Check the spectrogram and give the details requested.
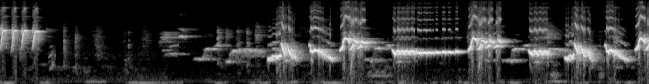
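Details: Fighter-style gacor song of a white-rumped shama, played to provoke rivals: a short high burst, a brief quiet gap with soft notes, then loud varied whistles, slurs and a long level whistle.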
